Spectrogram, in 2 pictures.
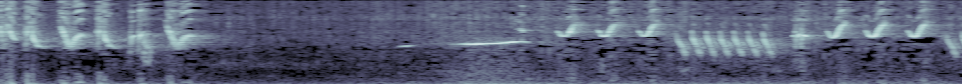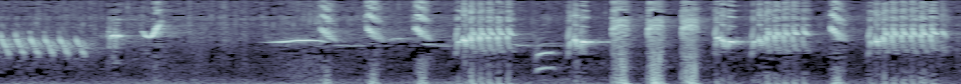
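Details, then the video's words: Varied morning song from a male black-winged myna: rapid chatter, a rising whistle, sharp upswept notes, two buzzy trills, then a long run of quick, clicking chirps. "Jalak Putih Jantan Gacor Pagi Hari"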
